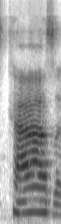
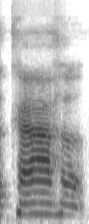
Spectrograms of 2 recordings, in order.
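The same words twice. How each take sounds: First: Said in the usual way. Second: Carra with a throaty h sound in place of the s; glottal r. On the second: Shown as a demonstration. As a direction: say carra, the s turned into a breathy h. (carra com som aspirado no lugar do s) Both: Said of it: "a questão do zan, né, que aí os exemplos".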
